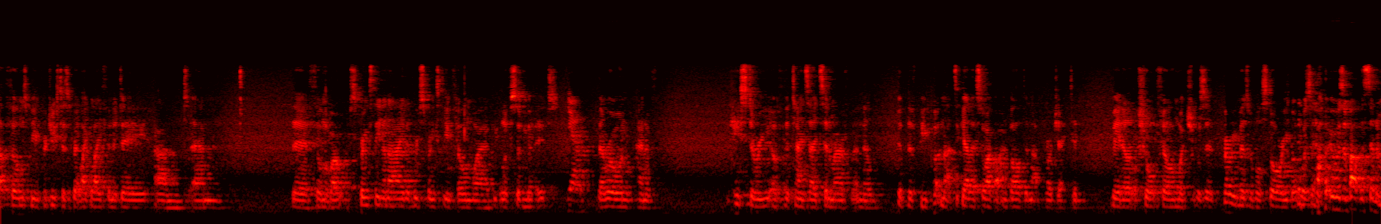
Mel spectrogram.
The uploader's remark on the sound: Another adventure in terrible audio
